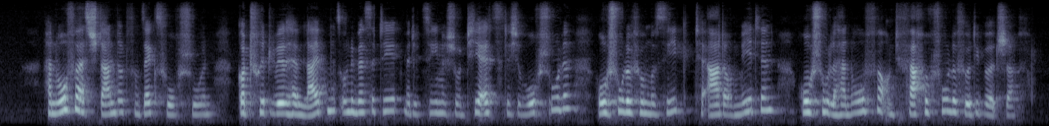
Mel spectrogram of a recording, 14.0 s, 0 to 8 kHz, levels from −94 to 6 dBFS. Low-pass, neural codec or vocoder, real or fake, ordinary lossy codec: none; codec, 16 kHz, 0.8 kbps, ZipCodec; fake; none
